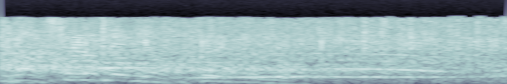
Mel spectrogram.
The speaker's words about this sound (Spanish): Ahí está el hombre aplaudiendo, se levanta. Parece que como si fuera del Madrid, Willy. Tengo la impresión.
